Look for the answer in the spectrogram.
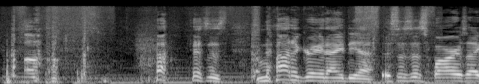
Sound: laughs

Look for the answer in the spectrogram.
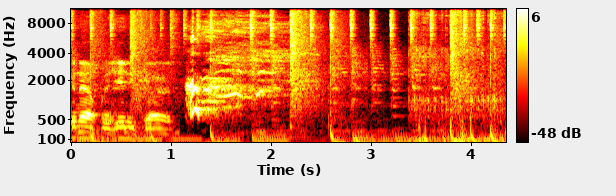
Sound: laughs

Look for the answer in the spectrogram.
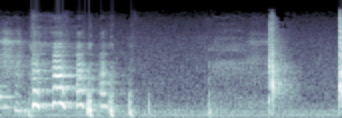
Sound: parents laugh; girls clap hands

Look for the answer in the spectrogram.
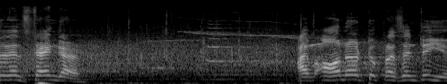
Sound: applause

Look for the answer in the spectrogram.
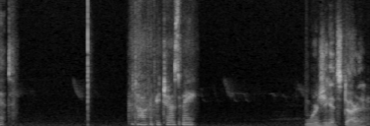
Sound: clicks closed

